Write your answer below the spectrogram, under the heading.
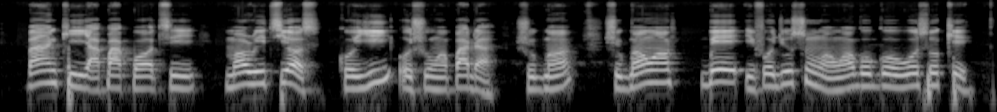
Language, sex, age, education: Yoruba, male, 15-29, tertiary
